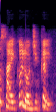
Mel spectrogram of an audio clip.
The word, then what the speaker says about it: psychological: बट एठी पी टा silent रहइबो, याको पढाबो साइकोलॉजिकल. साइकोलॉजिकल वर्ड टा कोथरो आछि?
